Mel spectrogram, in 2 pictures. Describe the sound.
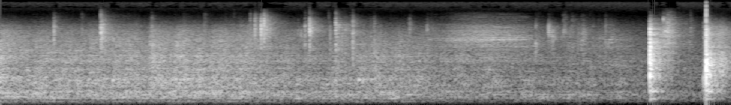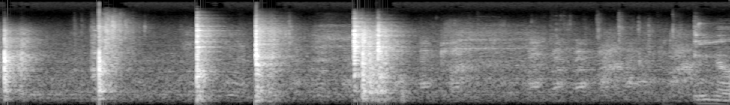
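A garlic clove being smashed flat while cooking, with about seven sharp whacks in quick, uneven succession midway through, over a steady background hum with some low talking.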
